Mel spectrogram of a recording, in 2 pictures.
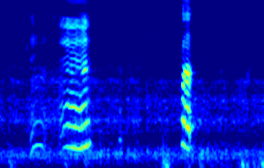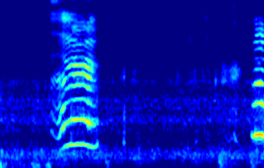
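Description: An infant gives several short, high-pitched wailing cries with fussy whimpers between them, in a quiet room.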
